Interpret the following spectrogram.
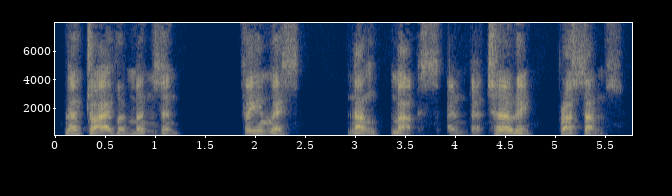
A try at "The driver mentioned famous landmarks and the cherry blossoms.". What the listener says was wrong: It was good, but you kind of broke this into two different words. It's not two words, it's one word. Landmark, right? It's one word.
